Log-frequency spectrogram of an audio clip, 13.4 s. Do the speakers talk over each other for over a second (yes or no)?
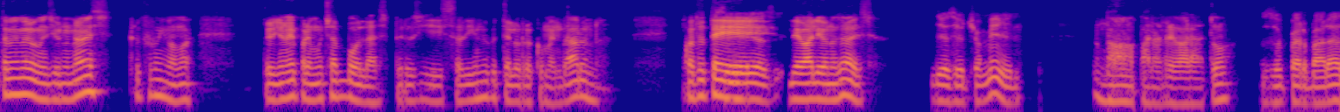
no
